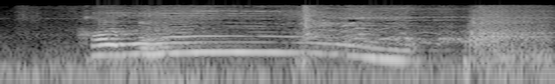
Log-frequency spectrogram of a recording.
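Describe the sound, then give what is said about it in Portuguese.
A dog lets out one drawn-out, sing-song vocalization that swoops and falls in pitch, almost like a person saying hello. It is fairly loud, with no one talking. “se eu não soubesse que era um cão, Sim. Hum? Dizia, olha uma velhinha inglesa a cumprimentar”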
